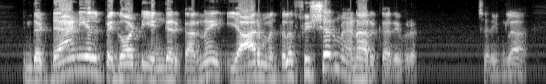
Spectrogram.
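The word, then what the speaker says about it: Yarmouth: யார் மவுத் அப்படின்னு ப்ரொனவுன்ஸ் பண்ண வேண்டாம், அது யார்மத்.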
